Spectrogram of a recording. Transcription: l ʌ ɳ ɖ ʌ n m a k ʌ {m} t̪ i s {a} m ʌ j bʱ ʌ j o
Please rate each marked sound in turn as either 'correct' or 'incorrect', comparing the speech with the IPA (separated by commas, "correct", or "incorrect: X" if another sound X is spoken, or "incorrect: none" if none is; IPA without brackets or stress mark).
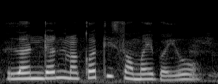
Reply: incorrect: none, incorrect: ʌ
